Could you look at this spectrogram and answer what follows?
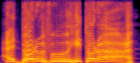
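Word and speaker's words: アドルフ・ヒトラー: Oh my god, it's Adorufu Hitora is how you say his name in Japanese.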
